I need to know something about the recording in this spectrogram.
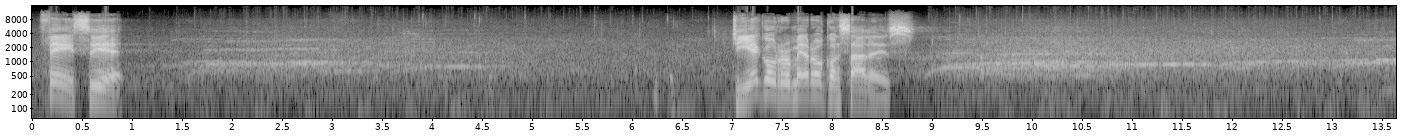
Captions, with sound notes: Fei Su. (attendees cheering and applauding) Diego Romero Gonzalez. (attendees cheering and applauding)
